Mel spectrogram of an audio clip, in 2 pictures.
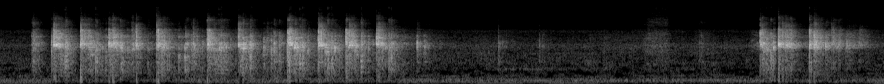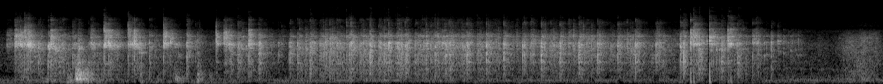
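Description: Aerosol spray-paint can hissing in quick, rapid-fire bursts for a few seconds, then again after a pause of about three seconds, settling into a longer, more even spray near the end.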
